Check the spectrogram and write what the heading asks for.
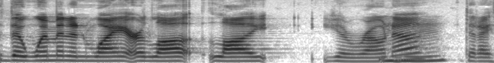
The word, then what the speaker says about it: La Llorona: So just mosey on over to the Women in White or La Llorona. Did I say it right? Yeah, you did. Or La Llorona.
